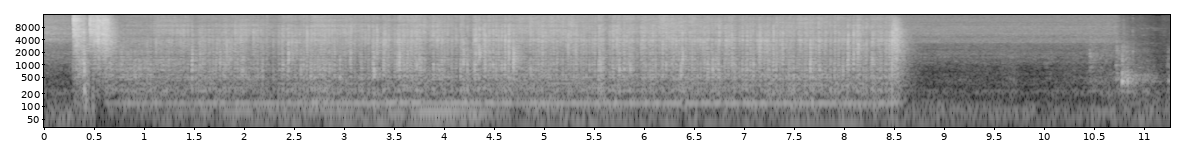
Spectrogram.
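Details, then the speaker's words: MIG spray transfer on 90/10 gas at 375 wire feed and 31.9 V: a smooth, steady, eerily quiet hiss for about eight seconds with no short-circuit crackle and much less spatter, a normal spray arc. "all right I don't know if you could hear but that was a lot better um there wasn't as much nearly as much spatter um and then yeah that was like a weird Eerie silent sort of deal um I mean it makes noise but it's not like that short circuit uh sound"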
